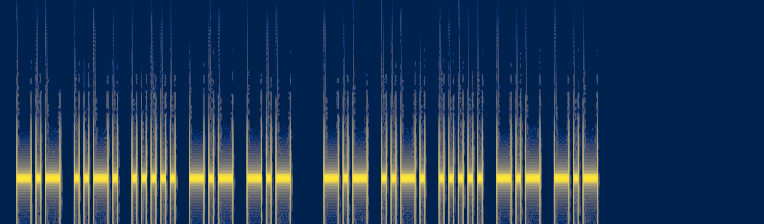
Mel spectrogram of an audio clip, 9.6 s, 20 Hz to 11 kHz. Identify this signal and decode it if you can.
Morse code, heard as a keyed tone, about 20 wpm, 700 Hz. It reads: KF5KK KF5KK
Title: USA Call Signs Repeated 3x 20wpm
